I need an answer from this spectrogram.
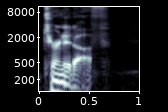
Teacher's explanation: The N from turn jumps to it and the T from it jumps to off. It becomes one smooth word. Which means if a learner is trying to annunciate turn then pause and then pause off separately, they are actively inserting three little pauses and just destroying the rhythm.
